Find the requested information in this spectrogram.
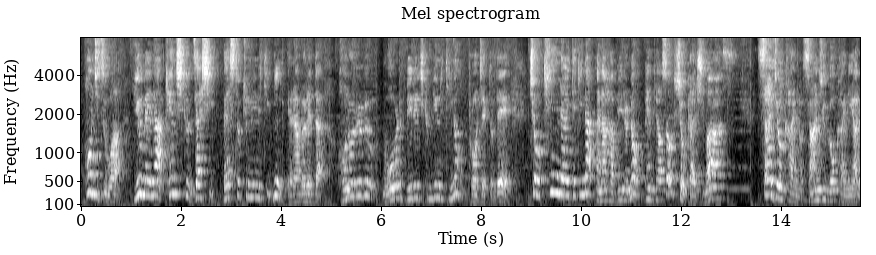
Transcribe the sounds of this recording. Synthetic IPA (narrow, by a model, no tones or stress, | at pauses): hõ̞ɲ̟d͡ʑit͡sɨβa | jɯːme̞ːnakʰẽ̞ɲ̟t͡ɕi̥kɯ̟zaɕib̥e̞st̪o̞kʲomʲjuɲʲit̪ʲiɲ̟ie̞ɾabaɾe̞t̪a̰ | kʰo̞noɾɯɾɯ̟woɾd̪biɾid͡ʑi̥komʲjɯɲ̟it̪ʲino̞pɯ̟ɾo̞d͡ʑe̞kɯ̟̥t̪o̞d̪e̞ | t͡ɕo̞ːkʲʰĩnd̪ait̪e̞kʲinaʔanaɦabʲiɾɯ̟no̞pẽ̞nt̪asoɕo̞ːkaiɕimasɨ̥ | said͡ʑõ̞ŋkʰaino̞̰sãɲd͡ʑɨːɡo̞kaiɲ̟iaɾɯ̟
